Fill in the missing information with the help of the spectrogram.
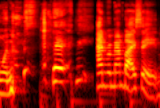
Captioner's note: laughs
